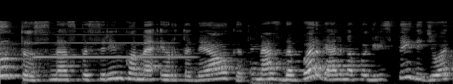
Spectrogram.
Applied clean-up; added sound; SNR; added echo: classical method Wiener filter.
